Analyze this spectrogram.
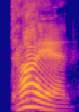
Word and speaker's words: Cayenne: Meanwhile, back in the cave of Minotaurs, Cayenne.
